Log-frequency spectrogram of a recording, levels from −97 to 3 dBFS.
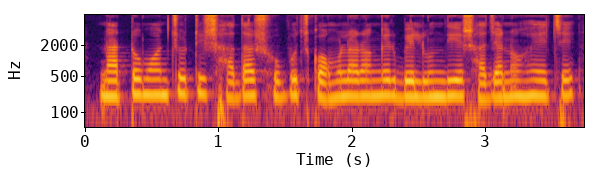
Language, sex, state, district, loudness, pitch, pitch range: Bengali, female, West Bengal, Cooch Behar, -15 LUFS, 210 Hz, 200-215 Hz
